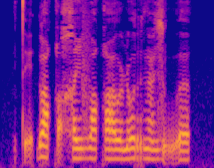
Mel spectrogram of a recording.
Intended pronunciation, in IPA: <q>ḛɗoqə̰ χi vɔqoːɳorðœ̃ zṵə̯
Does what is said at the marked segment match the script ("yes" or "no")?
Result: no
